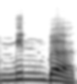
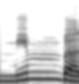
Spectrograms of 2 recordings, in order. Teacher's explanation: Jadi gak boleh minba, tapi mimba langsung masuk ke huruf ba. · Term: iqlab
